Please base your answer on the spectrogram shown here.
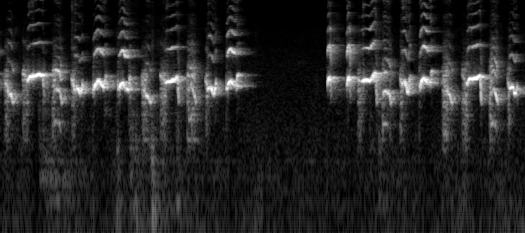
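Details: Cockatiel singing two runs of clear, slurred whistles in a regular rhythm, rising and falling notes, separated by a silent gap of about a second.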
